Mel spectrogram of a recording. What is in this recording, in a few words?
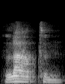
"laetan", Anglo Saxon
